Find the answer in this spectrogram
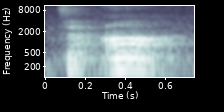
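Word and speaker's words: צעה: Rather, the Bible uses in Isaiah 63:1 the Hebrew word for stooping down or bending, za'ah, with an H sound at the end.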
